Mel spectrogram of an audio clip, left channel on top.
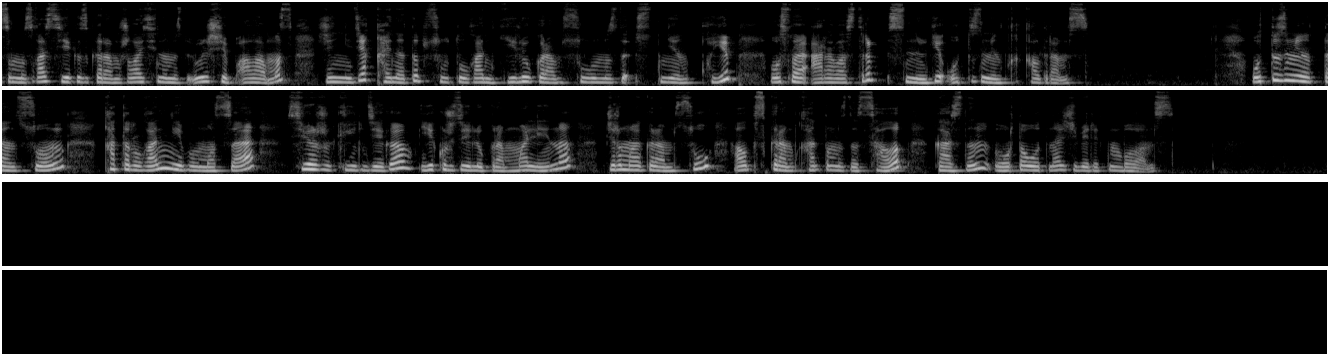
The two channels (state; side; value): silent; right; 59 dB below the other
